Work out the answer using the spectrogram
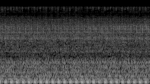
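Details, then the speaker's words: Fuel-injected Yamaha Fino 125 scooter with a slightly high idle: under light throttle it gives a lumpy, pulsing stutter with uneven firing. It barely pulls off the line and feels very heavy at 40–60 km/h. The cause is a wrong, over-delivering fuel injector. "Nah ini ya, tuh, seperti berbet gimana ya. Saat parah-parahnya ini ketika kita gas awal nih, motor ini sampai nggak bisa jalan, apalagi RPM menengah ke atas."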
